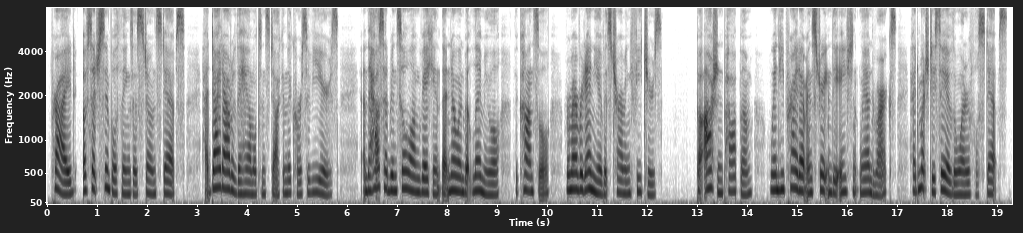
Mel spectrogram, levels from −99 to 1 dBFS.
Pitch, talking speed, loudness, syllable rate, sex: 210 Hz, 190 wpm, -20 LUFS, 5.0 syllables/s, female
